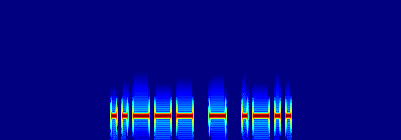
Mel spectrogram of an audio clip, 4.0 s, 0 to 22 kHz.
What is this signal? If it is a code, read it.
Morse code, heard as a keyed tone, about 22 wpm, 700 Hz. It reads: 2TL
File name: practice / 22wpm / Three Letter-Number Combinations - 22wpm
